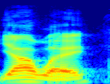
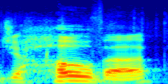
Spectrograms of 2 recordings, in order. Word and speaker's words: Yahweh: And so the way that you spell Jehovah or Yahweh, which is the way I pronounce it, Yahweh, is Y-H-W-H. Those four letters, so it's called the Tetragrammaton. And some people pronounce that Jehovah.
